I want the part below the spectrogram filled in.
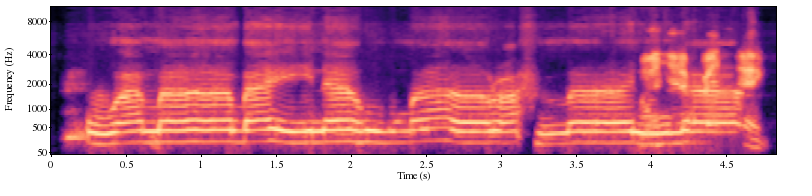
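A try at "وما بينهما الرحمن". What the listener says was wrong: wa ma bainahumar jadi pendek karena ketemu alif lam samsiah. Jadi yang oranye ini yang seperti ini tak dibaca, walaupun ada tak dibaca.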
